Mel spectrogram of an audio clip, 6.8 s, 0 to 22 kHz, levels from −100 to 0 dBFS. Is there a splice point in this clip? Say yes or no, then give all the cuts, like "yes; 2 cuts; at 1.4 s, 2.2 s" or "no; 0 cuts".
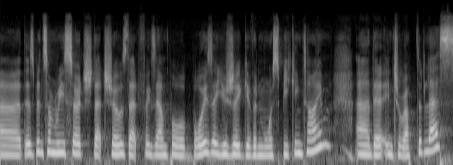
no; 0 cuts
